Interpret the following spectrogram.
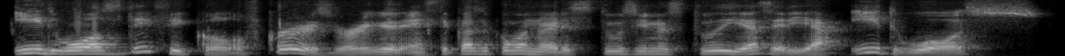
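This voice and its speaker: A man's voice: medium pitch, big pitch swings, fairly quick, phone-quality sound. A man teaching an English class online in Spanish, patient and encouraging as he explains and corrects students.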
